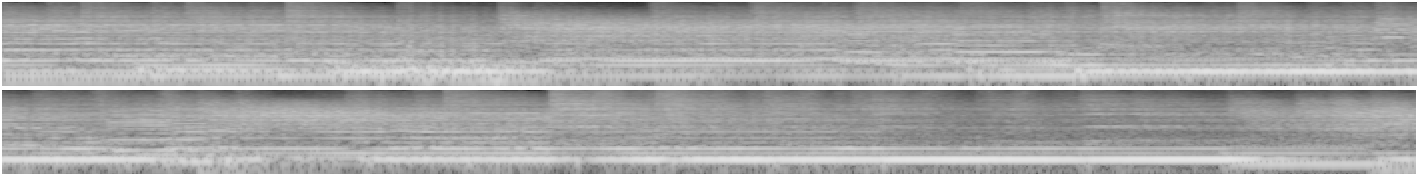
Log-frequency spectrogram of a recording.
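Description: A live band of drum kit and keyboard playing: held low keyboard chords that change every couple of seconds, under a steady wash of cymbals.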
